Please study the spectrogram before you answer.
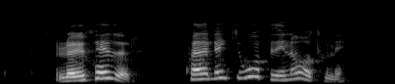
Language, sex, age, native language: Icelandic, female, 18-19, Icelandic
